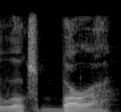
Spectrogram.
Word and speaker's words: Wilkesboro: Let me say that right. Well, maybe it's It's actually Wilkesboro. So, yeah. There you go. Don't say it like wheelbarrow.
